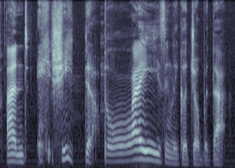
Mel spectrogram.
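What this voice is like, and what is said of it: Brief slip into Australian accent. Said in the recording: “That went Australian there for a second. I don't know why. I can't do an Australian accent normally.”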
